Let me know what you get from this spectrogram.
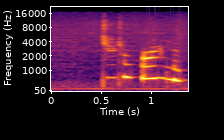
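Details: A 9-week-old American Pit Bull Terrier puppy named Junior, indoors in a small room, in a barking contest with its owner: a few short, high, tonal yelps, the last ones drawn out and sliding downward.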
